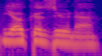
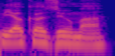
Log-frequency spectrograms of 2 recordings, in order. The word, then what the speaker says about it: Yokozuna: very first thing out of bartlett's mouth is mispronouncing yokozuna calling him yokozuma and saying that he's wearing a giant diaper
